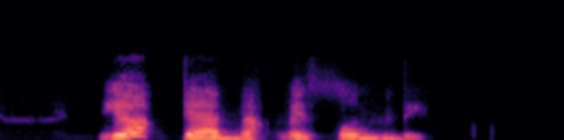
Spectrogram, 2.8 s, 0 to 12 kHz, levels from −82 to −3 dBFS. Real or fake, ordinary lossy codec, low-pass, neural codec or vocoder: fake; AAC, 48 kbps; 7.2 kHz; codec, 16 kHz, 0.5 kbps, FreqCodec, smaller model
